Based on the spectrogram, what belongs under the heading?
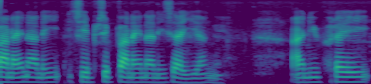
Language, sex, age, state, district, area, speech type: Bodo, female, 45-60, Assam, Baksa, rural, spontaneous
